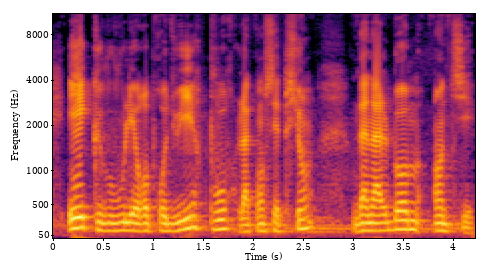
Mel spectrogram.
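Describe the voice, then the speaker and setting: A man speaks at a very slow pace, his medium pitch shaped by lively intonation. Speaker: YouTuber teaching AI music tools. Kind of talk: tutorial. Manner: hesitant, many filler sounds.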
